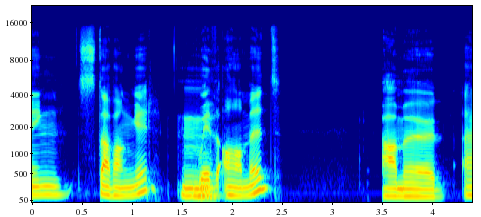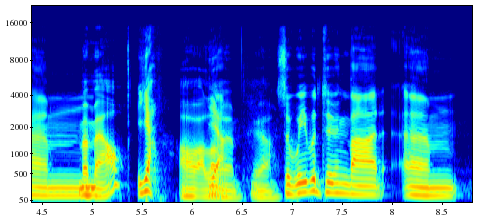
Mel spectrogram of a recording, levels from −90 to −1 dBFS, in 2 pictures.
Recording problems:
abrupt cut into speech; at the start

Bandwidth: 15 kHz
